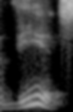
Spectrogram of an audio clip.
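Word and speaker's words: Wits: last couple of years it's a dutch name so the w is pronounced with the v it's vits for shorts and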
